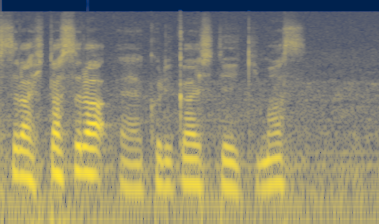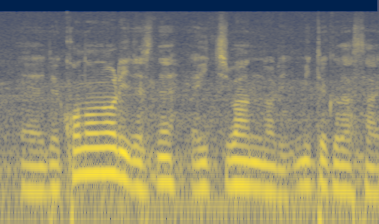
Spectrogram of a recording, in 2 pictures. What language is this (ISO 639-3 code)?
jpn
